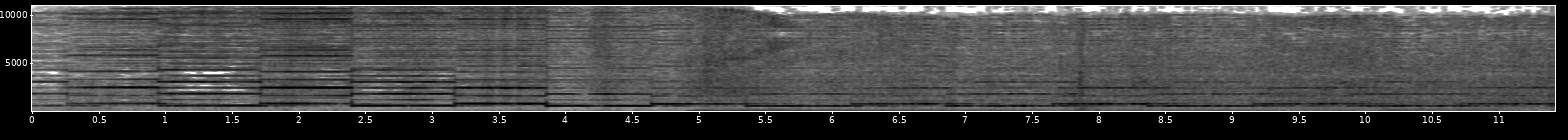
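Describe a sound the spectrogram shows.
A fire engine's two-tone siren blares close by.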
